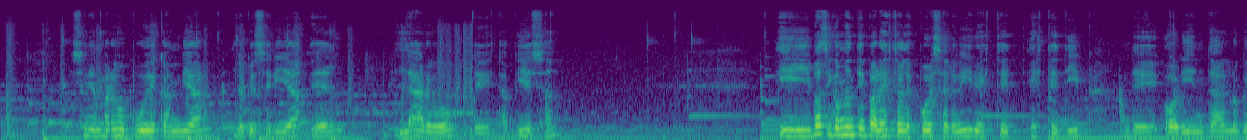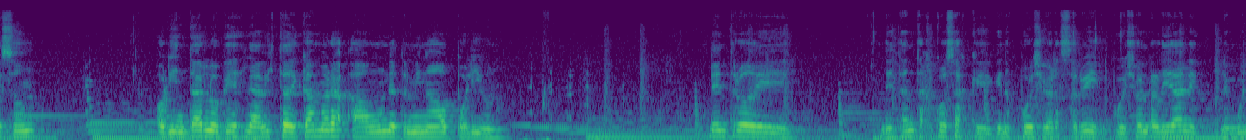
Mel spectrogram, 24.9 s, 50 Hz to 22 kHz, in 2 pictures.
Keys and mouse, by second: 1.2 drag, 4.2-24.1 drag, 24.1-24.9 middle drag.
